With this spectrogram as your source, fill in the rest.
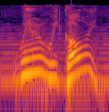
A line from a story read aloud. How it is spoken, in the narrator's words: in a very, very sweet voice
